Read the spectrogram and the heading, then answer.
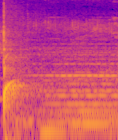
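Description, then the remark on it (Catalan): A cork pops out of a bottle once, sharp, right at the start, followed by a soft steady tonal hum for the rest of the moment. “Destapa.”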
